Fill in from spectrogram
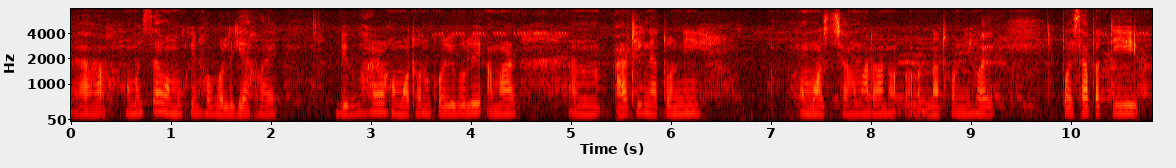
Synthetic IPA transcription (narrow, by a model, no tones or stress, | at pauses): xɔmɔjsːaxɔmukʰinɦobɔloɡijaɦɔj | bɔbɔɦaɹɔxɔmɔtʰɔnkoɹibɔlojʔa̰maɹ | a̰ɹtʰiknatɔni | xɔmɔsjaxɔmadʱan̰natʰɔniɦɔjpɔjsapati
